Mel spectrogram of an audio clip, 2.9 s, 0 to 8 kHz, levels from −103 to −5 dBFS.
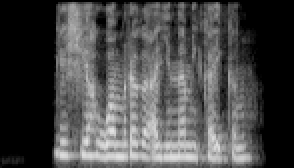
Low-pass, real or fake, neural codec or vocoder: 7.2 kHz; fake; codec, 16 kHz, 16 kbps, FunCodec, trained on LibriTTS, 50 frames a second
